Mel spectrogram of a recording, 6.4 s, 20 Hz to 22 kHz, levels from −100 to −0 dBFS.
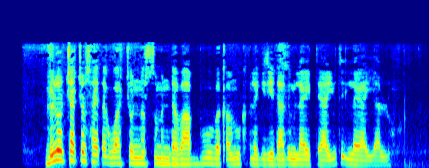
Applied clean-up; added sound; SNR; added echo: none; none; none; none.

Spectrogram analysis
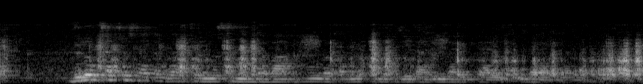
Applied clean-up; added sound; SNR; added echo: none; Writing; 0 dB; reverberation time 0.7 s.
